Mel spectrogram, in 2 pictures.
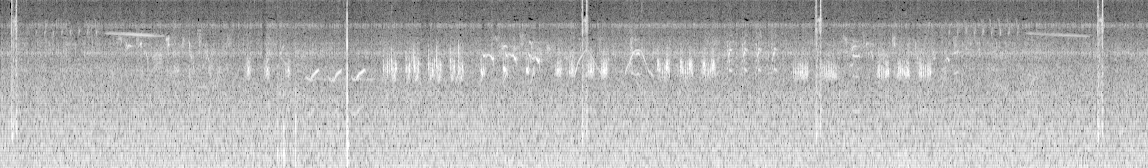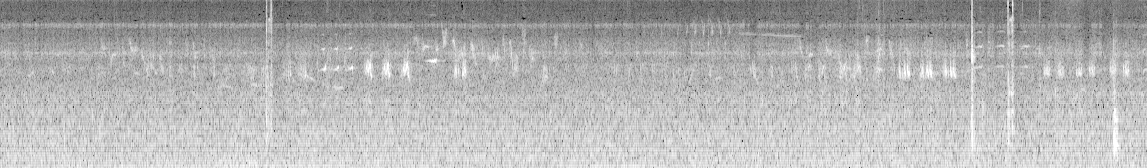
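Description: Small birds singing: repeated bursts of quick, high chirps, with a few sharp clicks in between.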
